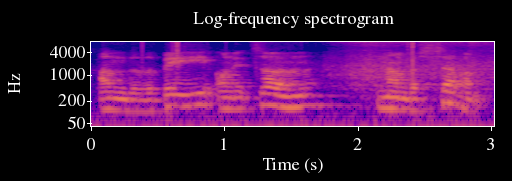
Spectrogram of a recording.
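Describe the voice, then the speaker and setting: A man's voice: medium pitch, a little mellow. Echoey male bingo caller, teasing patter. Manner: teasing showman, pausing for suspense. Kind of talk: bingo calling, drawn-out patter with number nicknames and repeats. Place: ship lounge with an audience. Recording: echoey lounge, far mic, crowd noise.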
